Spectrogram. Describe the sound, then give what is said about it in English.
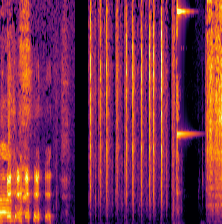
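A brief spoken bit gives way to a typewriter sound effect for the show segment Muckin's Media: a quick, steady run of sharp typewriter key clacks, then a bright ding of the carriage bell and a rough sliding rasp. “Nah, I like the typewriter one. That one's good.”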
